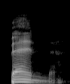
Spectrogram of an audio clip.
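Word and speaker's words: בן: And this is important as well because in the Hebrew language, the word for son is spelled bet noon which is pronounced ben.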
